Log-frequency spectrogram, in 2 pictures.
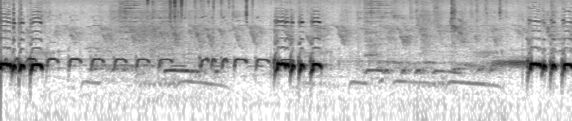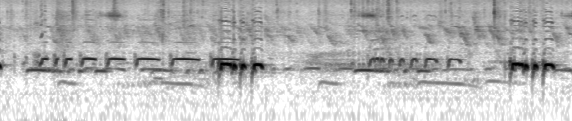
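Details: Strong-voiced local zebra dove singing steadily as a lure to stir other doves into song; loud throaty coo bursts recur every two to three seconds between runs of softer, evenly spaced hooked notes.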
